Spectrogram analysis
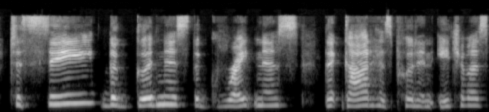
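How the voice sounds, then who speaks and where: High-voiced woman, emphatic faith teacher. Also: a bit bright. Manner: emphatic, repeats phrases for weight. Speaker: interview guest, faith teacher.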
